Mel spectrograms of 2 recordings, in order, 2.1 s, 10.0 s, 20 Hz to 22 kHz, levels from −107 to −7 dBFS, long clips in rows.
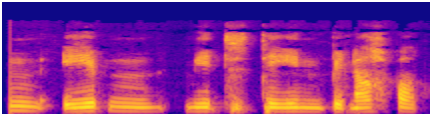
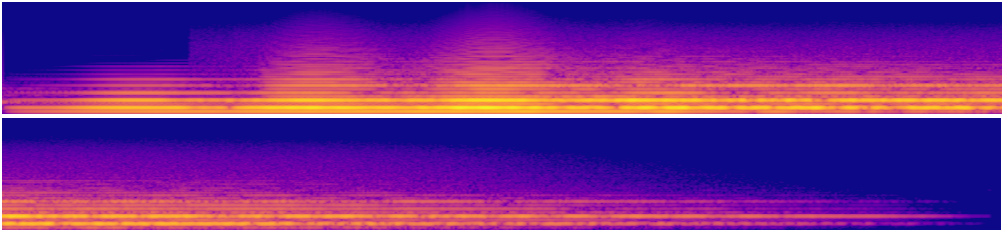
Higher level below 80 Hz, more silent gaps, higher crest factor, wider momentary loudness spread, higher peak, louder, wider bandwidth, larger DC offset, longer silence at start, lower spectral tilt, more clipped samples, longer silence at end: first, -62 dBFS vs -82 dBFS; neither; about the same, 18 dB vs 18 dB; second, 6 LU vs 22 LU; about the same, -2 dBFS vs -4 dBFS; about the same, -19 LUFS vs -20 LUFS; first, 10 kHz vs 3.2 kHz; neither; about the same, 0.05 s vs 0.1 s; second, -3.5 dB/octave vs -11.5 dB/octave; neither; second, 0.05 s vs 1.55 s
